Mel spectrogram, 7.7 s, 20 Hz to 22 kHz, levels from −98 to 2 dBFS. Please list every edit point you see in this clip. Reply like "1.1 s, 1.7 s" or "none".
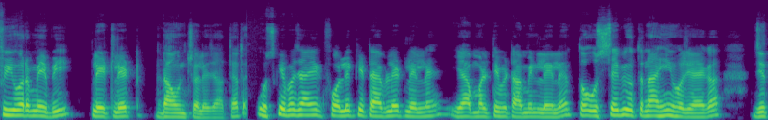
2.4 s

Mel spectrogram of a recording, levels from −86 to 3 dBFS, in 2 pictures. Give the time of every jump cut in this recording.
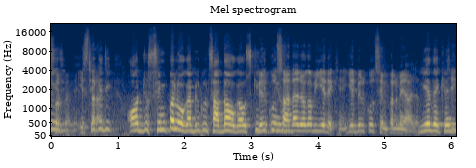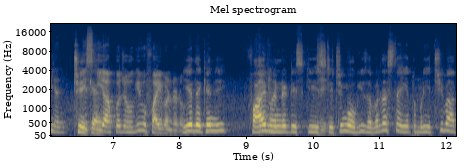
none

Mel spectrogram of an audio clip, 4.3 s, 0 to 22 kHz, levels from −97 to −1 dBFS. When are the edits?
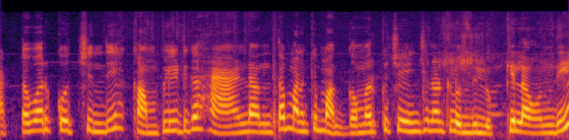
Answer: none

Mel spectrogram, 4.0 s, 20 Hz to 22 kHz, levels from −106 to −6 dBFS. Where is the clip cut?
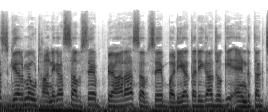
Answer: none

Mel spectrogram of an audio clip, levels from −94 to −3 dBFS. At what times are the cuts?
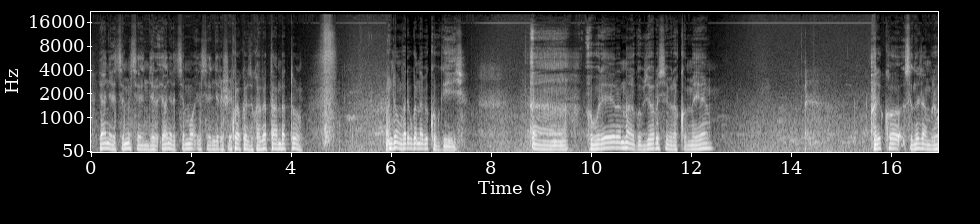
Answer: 2.8 s

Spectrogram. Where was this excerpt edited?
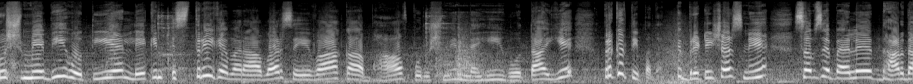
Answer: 6.8 s

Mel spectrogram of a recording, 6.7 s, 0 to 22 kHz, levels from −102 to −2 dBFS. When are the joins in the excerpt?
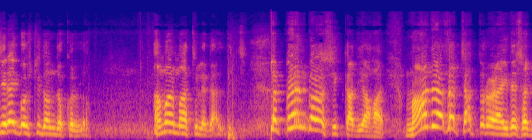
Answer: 3.3 s

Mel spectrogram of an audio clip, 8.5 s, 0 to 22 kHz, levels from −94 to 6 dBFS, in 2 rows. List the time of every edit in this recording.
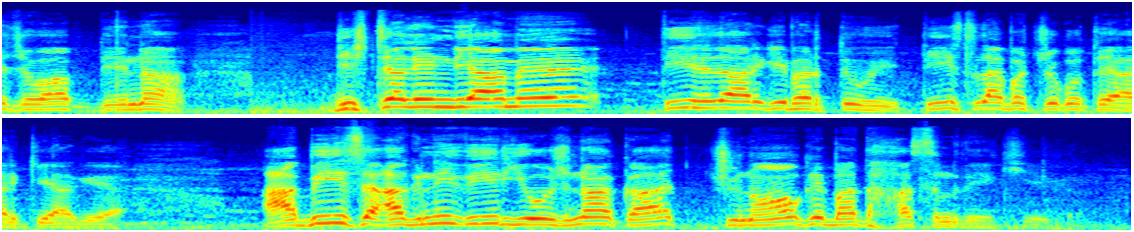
none

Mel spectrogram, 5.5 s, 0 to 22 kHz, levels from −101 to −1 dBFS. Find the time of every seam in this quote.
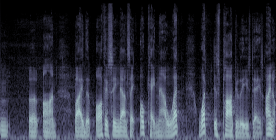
none

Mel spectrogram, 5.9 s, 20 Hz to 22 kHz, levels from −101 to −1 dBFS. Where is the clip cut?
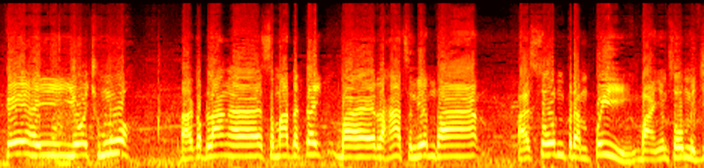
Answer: none

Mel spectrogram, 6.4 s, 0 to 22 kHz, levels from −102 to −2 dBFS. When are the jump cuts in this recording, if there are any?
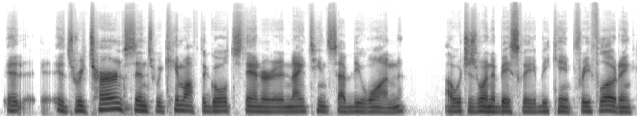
none

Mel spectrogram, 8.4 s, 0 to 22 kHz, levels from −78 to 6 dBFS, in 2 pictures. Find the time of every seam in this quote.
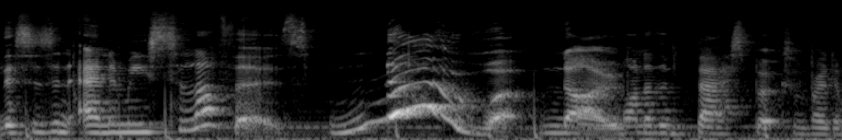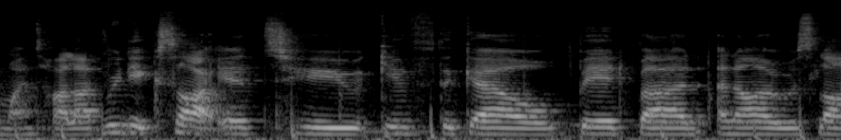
3.1 s, 4.7 s

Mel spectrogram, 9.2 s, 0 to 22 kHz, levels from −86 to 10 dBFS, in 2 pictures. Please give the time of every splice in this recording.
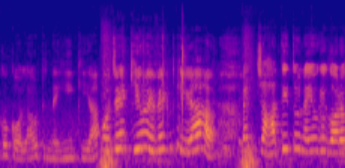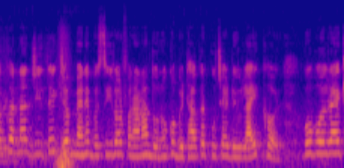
1.3 s, 3.2 s, 5.3 s

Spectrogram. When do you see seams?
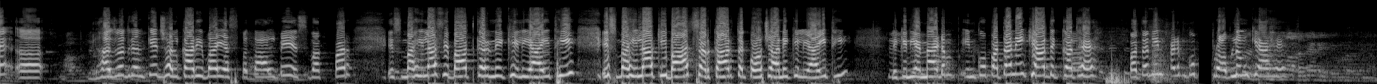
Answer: none

